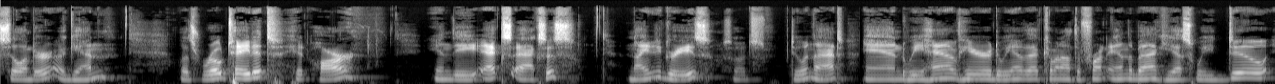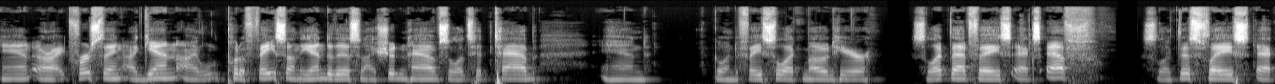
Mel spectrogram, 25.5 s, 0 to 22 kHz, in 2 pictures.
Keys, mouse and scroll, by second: 3.7 r, 9.3 middle click, 17.6 Tab, 21.6 click, 21.8 right click, 22.6 x, 23.7 middle click, 24.3 right click, 25.2 x.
